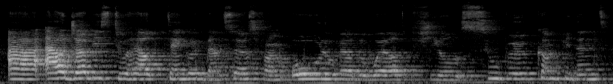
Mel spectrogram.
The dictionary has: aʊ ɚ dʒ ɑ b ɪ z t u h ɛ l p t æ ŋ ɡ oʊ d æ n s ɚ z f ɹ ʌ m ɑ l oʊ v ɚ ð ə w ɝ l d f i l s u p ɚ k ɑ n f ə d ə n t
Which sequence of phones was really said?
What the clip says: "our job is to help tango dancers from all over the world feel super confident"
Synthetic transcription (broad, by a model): aʊ ɚ dʒ ɑ b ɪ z t u h ɛ l p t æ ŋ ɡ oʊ d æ n s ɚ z f ɹ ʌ m ɑ l oʊ v ɚ ð ə w ɝ l d f i l s u p ɚ k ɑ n f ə d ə n t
